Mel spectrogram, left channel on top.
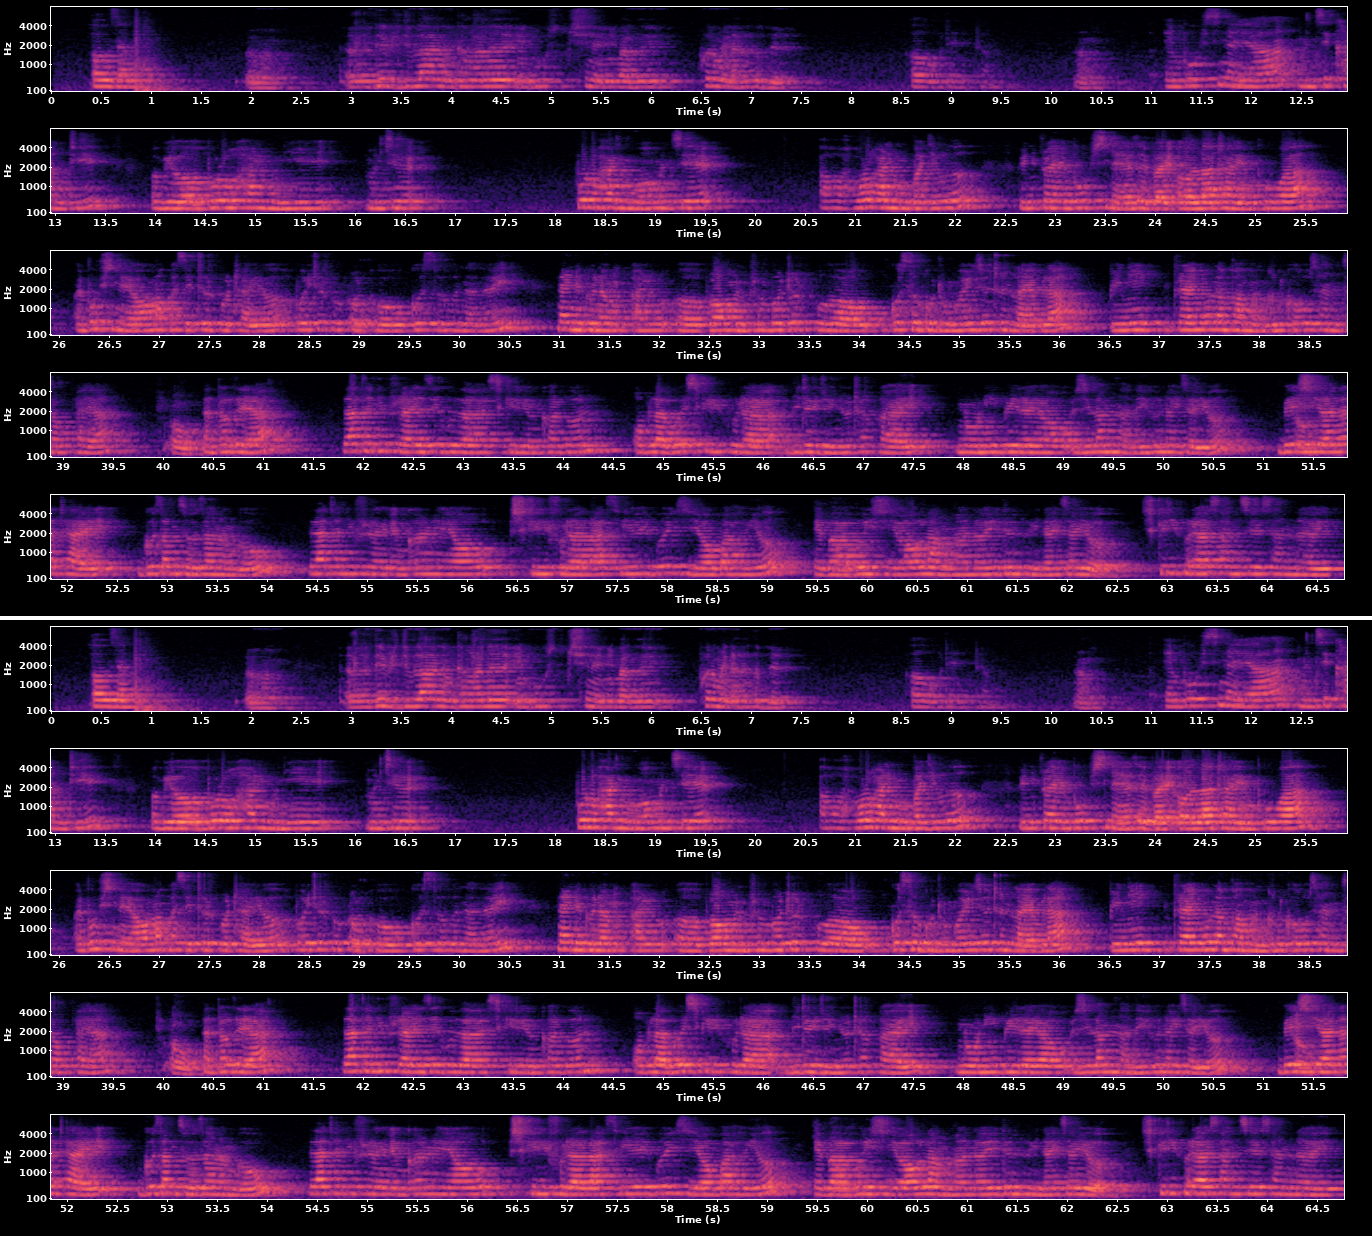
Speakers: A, on the right; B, on the right.
A: औ जागोन नोंथां
B: ओ ओ दे बिदिब्ला नोंथाङानो एम्फौ फिसिनायनि बागै फोरमायना होग्रोदो
A: औ दे नोंथां
B: ओं
A: एम्फौ फिसिनाया मोनसे खान्थि बेयो
B: ओं औ
A: बर' हारिमुनि मोनसे बर' हारिमुआव मोनसे ओ बर' हारिमु बायदिबो बेनिफ्राय एम्फौ फिसिनाया जाहैबाय ओ लाथा एम्फौआ एम्फौ फिसिनायाव माखासे थोरफो थायो बैथोरफो फोरखौ
B: औ
A: गोसो होनानै नायनो गोनां आरो ब्राव मोन सानफ्रोमबो थोरफोआव गोसो गुदुङै जोथोन लायाब्ला बेनिफ्राय मुलाम्फा मोनगोनखौ सानजाव थाया
B: औ
A: सान्थाव जाया लाथानिफ्राय जेबोला सिखिरि ओंखारगोन अब्ला बै सिखिरिफोरा बिदै दैनो थाखाय न'नि बेरायाव जि लामनानै होनाय जायो बे
B: औ
A: जिया नाथाय गोजामसो जानांगौ लाथानि ओंखारनायाव सिखिरिफोरा लासैैयै बै जियाव बाहोयो एबा
B: औ
A: बै जियाव लांनानै दोनहैनाय जायो सिखिरिफोरा सानसे साननै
